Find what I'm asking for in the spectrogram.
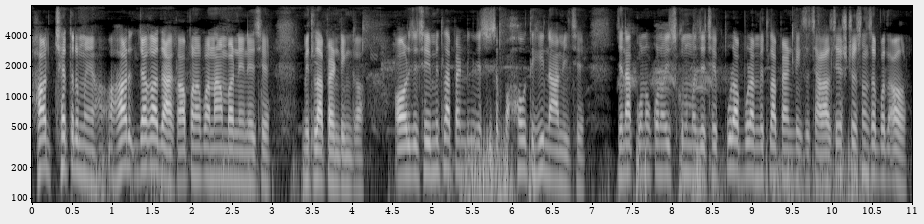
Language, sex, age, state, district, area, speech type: Maithili, male, 30-45, Bihar, Madhubani, rural, spontaneous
